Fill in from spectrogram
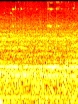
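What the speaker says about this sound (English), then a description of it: "So I'm just going to just start them with the drill so they stick." A power drill runs steadily for a moment, driving screws into a deck board, a continuous close whirring hum with no talking.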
